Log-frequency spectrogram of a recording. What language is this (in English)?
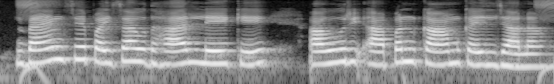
Bhojpuri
